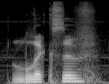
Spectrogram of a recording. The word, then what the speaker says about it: LXIV: on may 15 2021 believe it's pronounced lixiv in addition to the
